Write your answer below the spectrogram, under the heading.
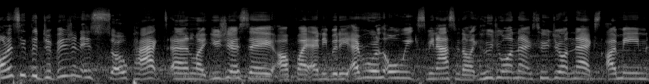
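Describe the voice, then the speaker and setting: A raised, projected voice at a very fast pace over noticeable background noise. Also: woman, high pitch for a woman, ordinary pitch variation, hardly any pauses. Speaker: professional MMA fighter. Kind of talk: interview. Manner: halting, filler-heavy.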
